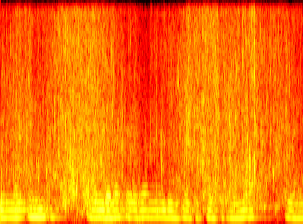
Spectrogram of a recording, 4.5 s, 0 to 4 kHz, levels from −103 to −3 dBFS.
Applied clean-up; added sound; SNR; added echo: none; Splash, splatter; 4 dB; reverberation time 1.0 s.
